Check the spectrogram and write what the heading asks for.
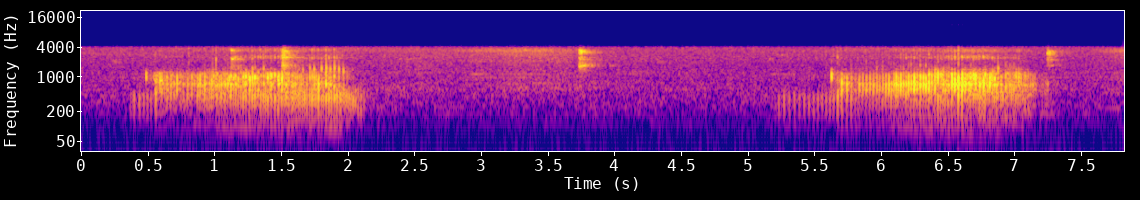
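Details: Dog snoring: rough, rattling snores on each breath in, about two breaths in eight seconds, with quiet exhalations between.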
